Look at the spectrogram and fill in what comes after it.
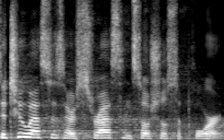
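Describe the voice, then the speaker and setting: With a slight Chicago accent, the speaker talks at a moderate pace with ordinary pitch variation in audible room echo. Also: woman. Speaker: mental health researcher. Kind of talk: conference talk.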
